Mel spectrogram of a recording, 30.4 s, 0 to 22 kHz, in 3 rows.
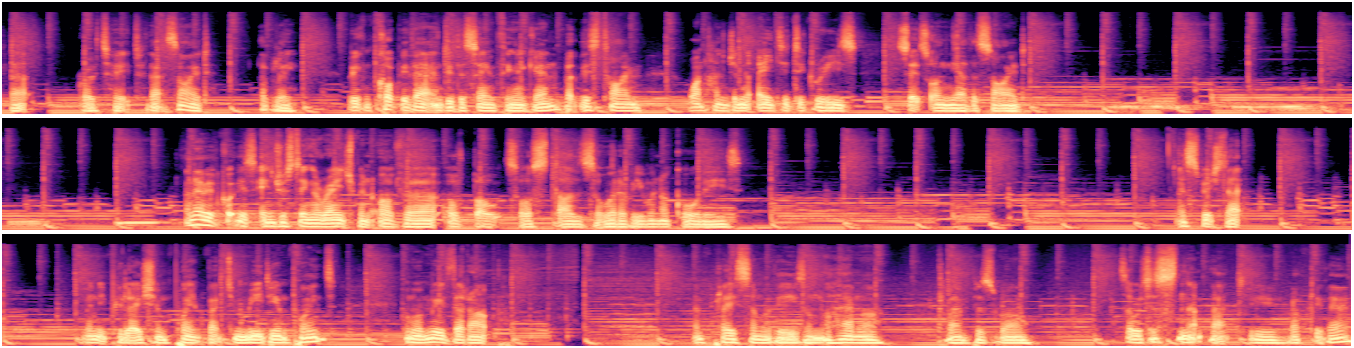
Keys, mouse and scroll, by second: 0.3 right click, 1.4 r, 3.3 Return, 4.2 click, 4.6 middle click, 5.7 scroll down 1, 6.3 shift+middle click, 7.1 middle click, 8.3 ctrl+s, 8.8 middle click, 10.6 KP_1, 12.0 click, 14.3 click, 16.1 click, 17.0 click, 19.3 alt+d, 20.0 right click, 21.0 click, 23.6 scroll up 1, 24.2-24.6 scroll up 2, 25.9 click, 26.4 ctrl+click, 28.0 scroll down 1, 29.4 KP_3.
